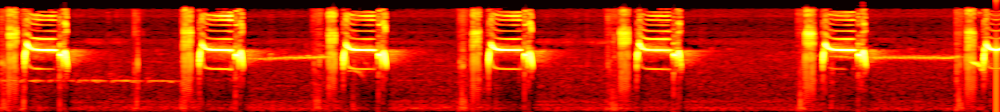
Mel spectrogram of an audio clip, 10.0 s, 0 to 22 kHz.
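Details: Bar-winged prinia calling hard, a recording meant to lure wild male and female prinias and tutor caged birds. Seven loud phrases come roughly every 1.5 seconds, each a snapping click into a shrill whistle, with faint level whistles between.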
